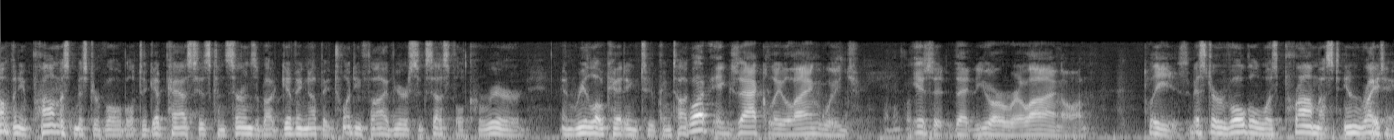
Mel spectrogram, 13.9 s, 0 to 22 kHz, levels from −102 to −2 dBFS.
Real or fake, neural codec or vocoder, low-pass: fake; codec, 16 kHz, 4 kbps, FunCodec, trained on LibriTTS, 50 frames a second; 7.2 kHz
